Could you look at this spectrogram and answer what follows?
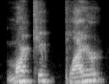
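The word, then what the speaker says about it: Markiplier: Mark Wheeler is pronounced Mark Kip. Mark Kiplier.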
